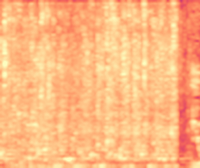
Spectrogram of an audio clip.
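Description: Household toilet flushing, a steady rush of swirling water that gives way to a voice near the end.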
